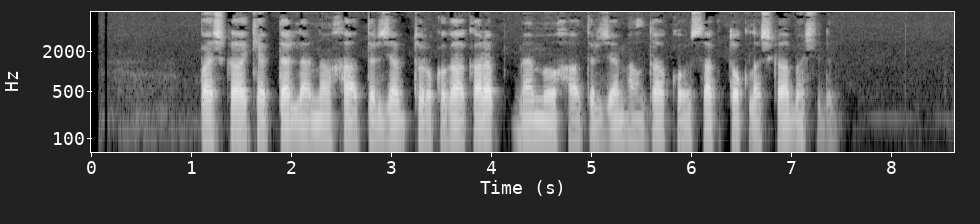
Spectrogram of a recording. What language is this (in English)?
Uyghur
